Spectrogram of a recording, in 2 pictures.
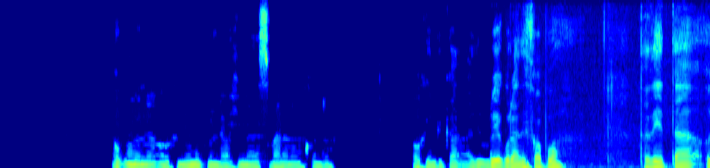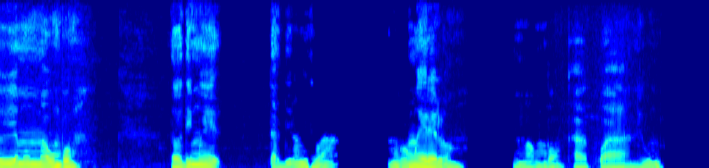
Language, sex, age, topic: Oshiwambo, male, 36-49, agriculture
